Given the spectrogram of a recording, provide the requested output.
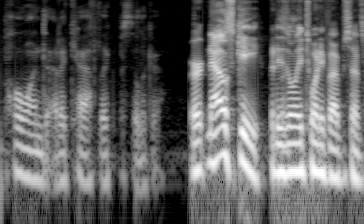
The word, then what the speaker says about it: Urtnowski: Urtnowski, but he's only 25% Polish. Pronounced Urtnowski. Urtnowski. Yeah, the W's are V's.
